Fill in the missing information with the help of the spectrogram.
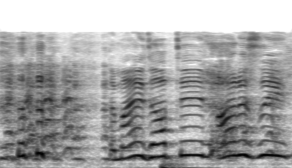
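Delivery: high, loud, drawn-out laughing question; mock indignation. Friend joining the joke about blaming parents, mock indignant. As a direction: stretch it out in joking disbelief.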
